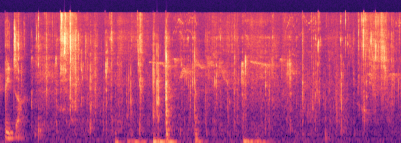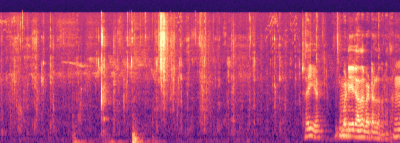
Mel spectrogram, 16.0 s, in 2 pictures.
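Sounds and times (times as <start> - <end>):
chewing and mouth sounds: 0.6 - 14.8
dull low thumps: 9.4 - 11.3.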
